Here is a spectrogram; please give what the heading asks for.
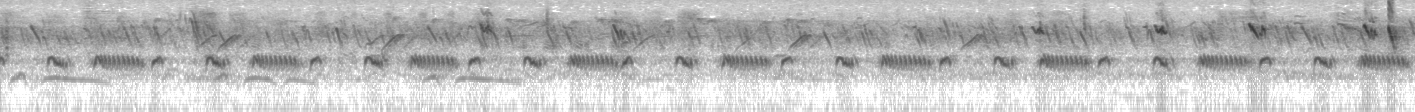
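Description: Meerkats give a steady run of short, nasal peeps over a busy scatter of higher chirps.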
